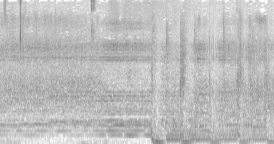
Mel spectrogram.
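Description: Electronic music track played through a cassette-tape emulation plugin on a heavily crushed, distorted preset: held synth chords, then a pulsing bass comes in a little past two seconds in.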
